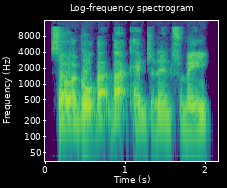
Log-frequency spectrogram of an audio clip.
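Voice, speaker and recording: This British freelance media producer, about sixty, chats as an interview guest in a casual, reflective manner, candid and wry and prone to repeating words for emphasis. His deep, darkish voice keeps a fairly even intonation at a slightly fast pace, with no echo.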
